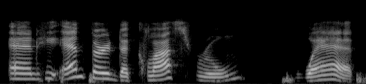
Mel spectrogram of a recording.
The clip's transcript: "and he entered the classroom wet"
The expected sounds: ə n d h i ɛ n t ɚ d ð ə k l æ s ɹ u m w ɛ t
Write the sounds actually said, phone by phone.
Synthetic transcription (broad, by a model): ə n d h i ɛ n t ɚ d ð ə k l æ s ɹ u m w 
